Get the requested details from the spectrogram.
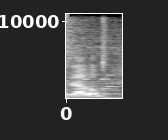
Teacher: sonoridad es Sonora porque las cuerdas vocales vibran ante su pronunciación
